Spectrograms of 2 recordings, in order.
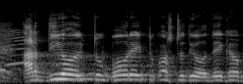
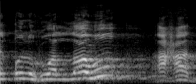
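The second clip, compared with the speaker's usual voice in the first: ordinary delivery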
